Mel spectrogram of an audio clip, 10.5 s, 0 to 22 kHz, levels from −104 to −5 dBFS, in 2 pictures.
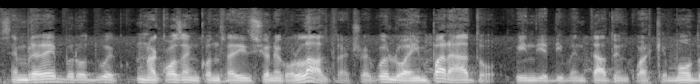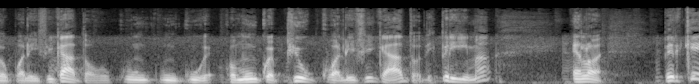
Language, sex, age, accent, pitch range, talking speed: Italian, male, 50-69, native, 105-130 Hz, 160 wpm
